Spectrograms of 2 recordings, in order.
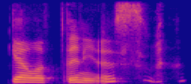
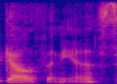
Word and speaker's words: Galathynius: We find out that Celaena is Aelin Galathynius. I don't know. Is that how you say her name? Galathynius? Yeah. Yeah. Yeah, I say Galathinius, yeah.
